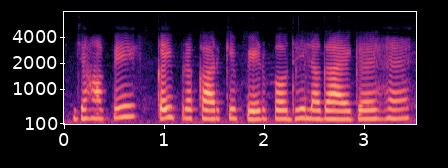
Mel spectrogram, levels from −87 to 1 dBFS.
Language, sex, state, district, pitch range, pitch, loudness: Hindi, female, Chhattisgarh, Raipur, 225-240 Hz, 235 Hz, -16 LUFS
